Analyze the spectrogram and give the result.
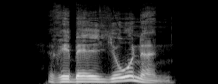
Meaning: plural of Rebellion
- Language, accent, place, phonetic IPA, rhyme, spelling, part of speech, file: German, Germany, Berlin, [ʁebɛˈli̯oːnən], -oːnən, Rebellionen, noun, De-Rebellionen.ogg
